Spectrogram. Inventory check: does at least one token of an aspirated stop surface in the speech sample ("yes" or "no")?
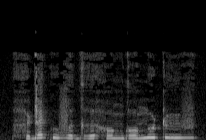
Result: no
